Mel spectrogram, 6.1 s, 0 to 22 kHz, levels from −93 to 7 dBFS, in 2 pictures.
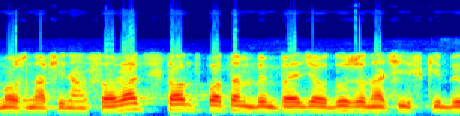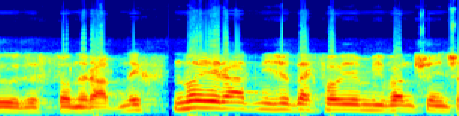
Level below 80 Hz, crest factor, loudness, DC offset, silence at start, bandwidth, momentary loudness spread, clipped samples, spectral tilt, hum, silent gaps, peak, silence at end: -58 dBFS; 10 dB; -11 LUFS; under 0.1%; 0 s; 10.5 kHz; 6 LU; 0.4%; -5.5 dB/octave; none; none; 0 dBFS; 0 s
